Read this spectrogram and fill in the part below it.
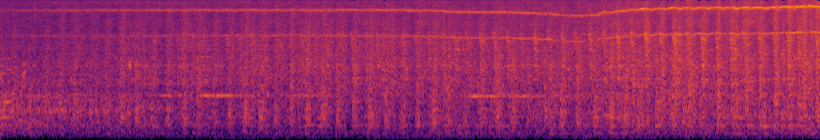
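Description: A narrow-gauge steam locomotive chuffs as it approaches.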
